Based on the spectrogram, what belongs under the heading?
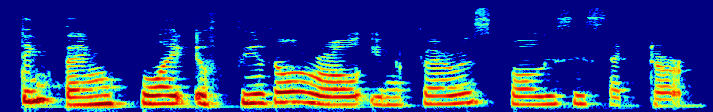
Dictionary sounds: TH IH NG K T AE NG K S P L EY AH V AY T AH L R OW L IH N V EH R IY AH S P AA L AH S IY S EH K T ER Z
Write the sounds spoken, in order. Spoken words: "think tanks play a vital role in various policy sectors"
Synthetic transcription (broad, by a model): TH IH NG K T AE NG P L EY AH F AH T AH L R OW L IH N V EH R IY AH S P AA L AH S IY S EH K T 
